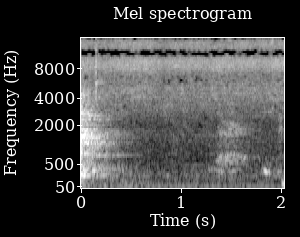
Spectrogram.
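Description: The end of a spoken word, then quiet room tone with a faint, brief murmur about one and a half seconds in.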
